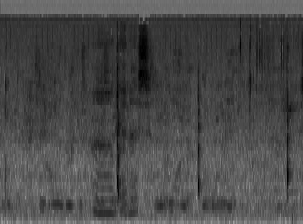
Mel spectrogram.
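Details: One-week-old baby boy, content after feeding, with three brief, sharp hiccup clicks about every two seconds and soft baby sounds between; hiccups.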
